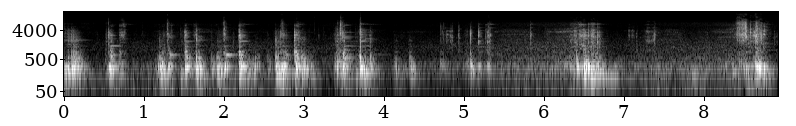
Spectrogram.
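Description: A hand tool working a bolt in a metal railing stanchion base. Short metallic clicks and scrapes come about two or three a second at first, then more sparsely, with two louder scraping rasps, one about halfway through and one near the end. The bolt resists coming out.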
